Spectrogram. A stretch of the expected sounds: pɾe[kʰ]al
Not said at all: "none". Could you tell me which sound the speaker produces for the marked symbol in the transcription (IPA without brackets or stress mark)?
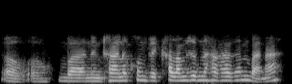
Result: kʰ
